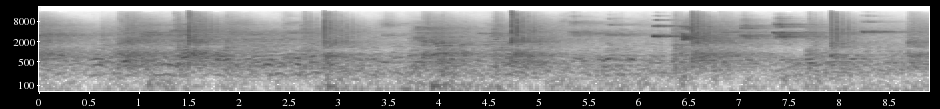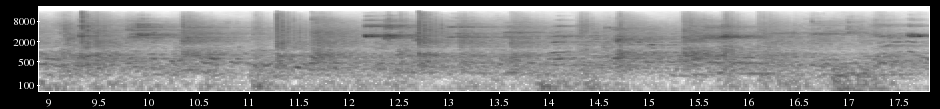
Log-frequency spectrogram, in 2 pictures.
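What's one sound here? A squash ball smacks sharply off rackets and walls in a rapid, echoing rally.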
